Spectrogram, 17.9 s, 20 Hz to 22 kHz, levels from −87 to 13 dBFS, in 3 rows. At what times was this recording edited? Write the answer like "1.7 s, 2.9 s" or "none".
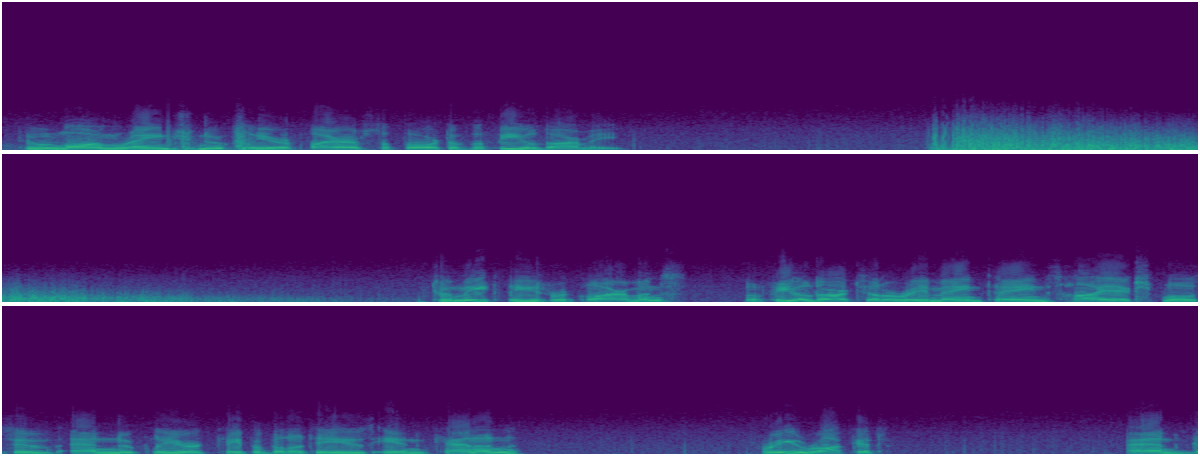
8.1 s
